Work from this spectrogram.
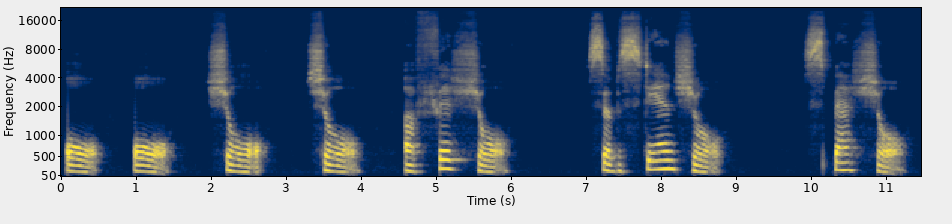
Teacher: to listen for the sound that comes right before the suffix when the sound right before the suffix is the shh-shh sound then you're gonna pronounce the suffix as just the dark L as just a single syllable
